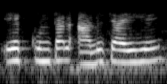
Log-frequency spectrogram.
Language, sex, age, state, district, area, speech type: Hindi, female, 30-45, Uttar Pradesh, Azamgarh, rural, conversation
